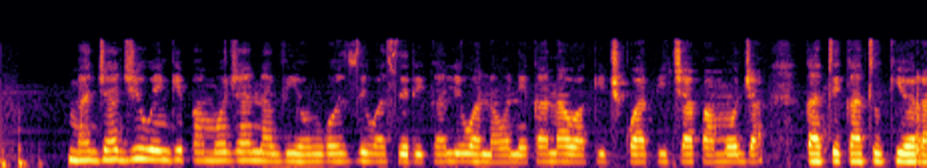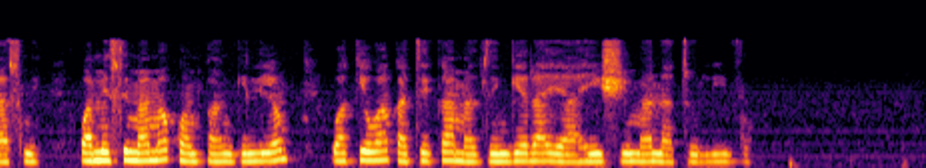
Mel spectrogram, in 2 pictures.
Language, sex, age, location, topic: Swahili, female, 18-24, Nakuru, government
